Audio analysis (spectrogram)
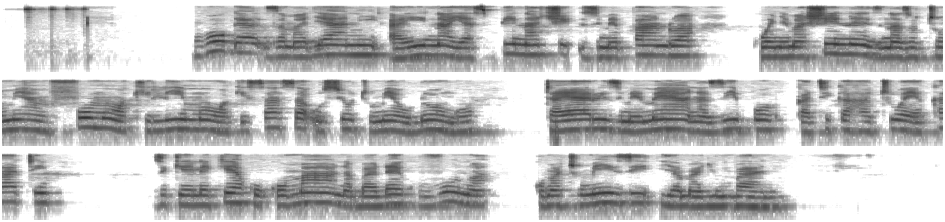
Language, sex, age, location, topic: Swahili, female, 36-49, Dar es Salaam, agriculture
